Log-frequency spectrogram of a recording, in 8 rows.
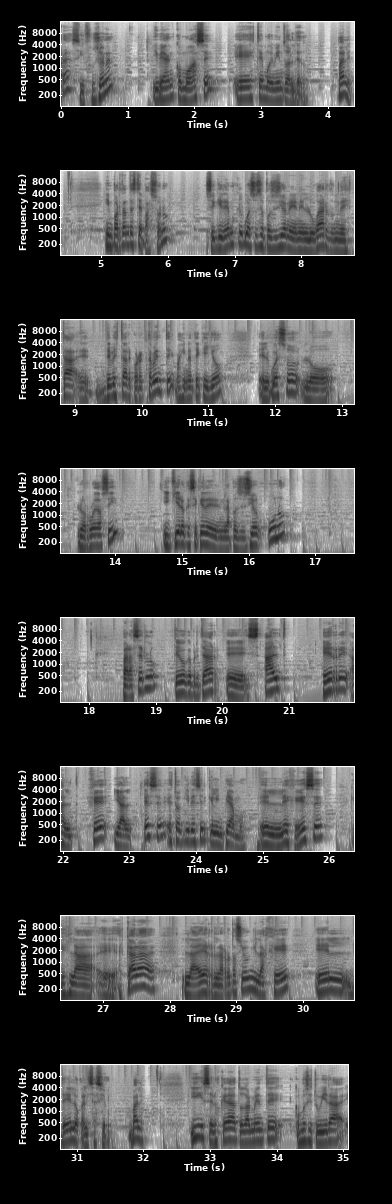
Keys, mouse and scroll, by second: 0.1 right click, 1.3 r, 6.6 KP_1, 8.0 KP_1, 8.4 KP_3, 10.1 KP_0, 11.4 scroll down 2, 11.8-13.3 middle drag, 13.3 r, 14.2-15.3 middle drag, 15.3 KP_0, 16.3-17.0 scroll up 1, 17.0 scroll up 1, 17.2 KP_1, 21.6 alt+r, 22.4 alt+g, 23.2 alt+s, 31.6 scroll down 2, 32.1-35.0 middle drag.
